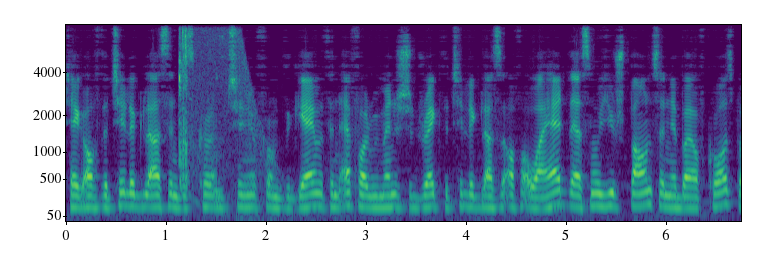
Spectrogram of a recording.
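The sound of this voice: An unforced reading voice moves along with fairly even intonation.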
